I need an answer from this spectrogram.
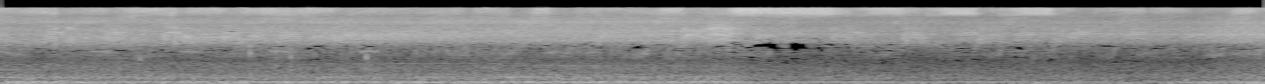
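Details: A wall of cicada buzzing in midsummer, many insects calling at once in a steady shrill hiss that swells slightly around the middle, with a soft low rumble underneath.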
